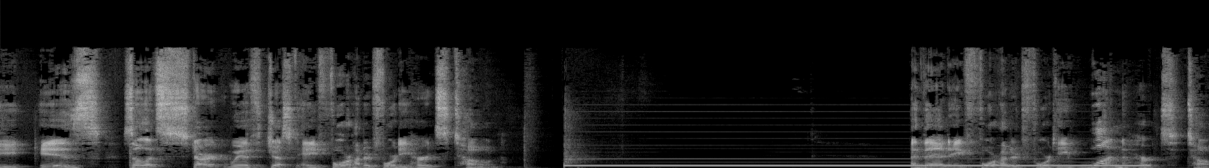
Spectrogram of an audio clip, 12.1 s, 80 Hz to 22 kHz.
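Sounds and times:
steady sine tone: 0:05.7 - 0:11.6.

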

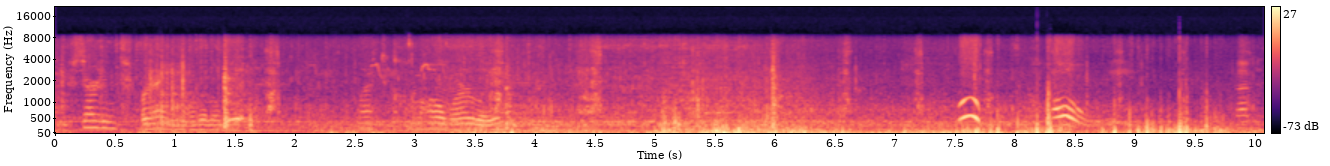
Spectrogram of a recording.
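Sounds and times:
bicycle rolling over concrete: 0:00.0 - 0:10.0
wind buffeting microphone: 0:00.0 - 0:10.0.

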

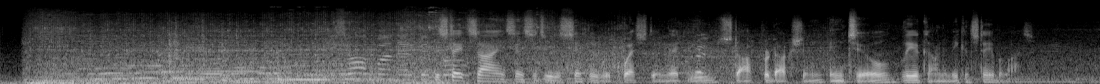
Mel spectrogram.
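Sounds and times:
heavy machine engine rumbling: 0:00.0 - 0:11.0.

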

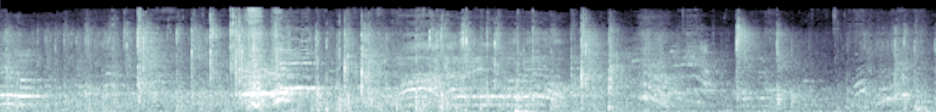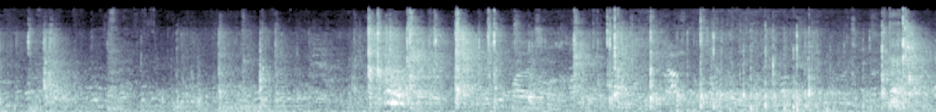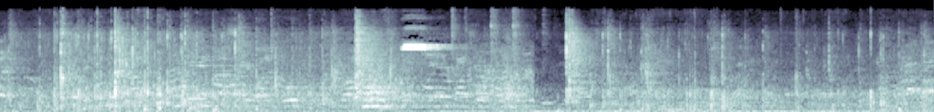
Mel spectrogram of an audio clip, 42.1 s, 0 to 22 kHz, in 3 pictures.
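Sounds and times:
hockey sticks clacking: 0:00.0 - 0:10.0, 0:10.9 - 0:42.0.

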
